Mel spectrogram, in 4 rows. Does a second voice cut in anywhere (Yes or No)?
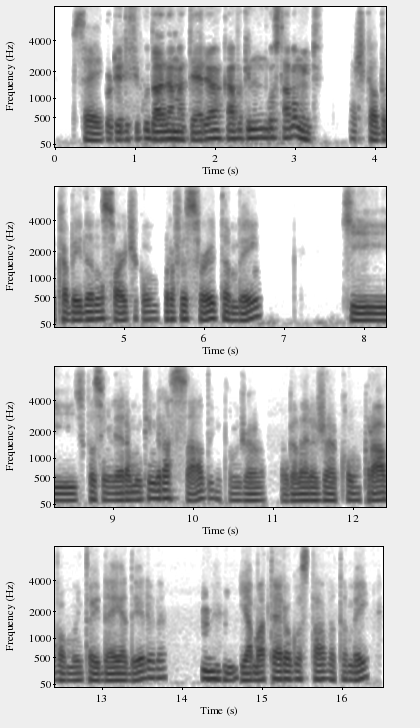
No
